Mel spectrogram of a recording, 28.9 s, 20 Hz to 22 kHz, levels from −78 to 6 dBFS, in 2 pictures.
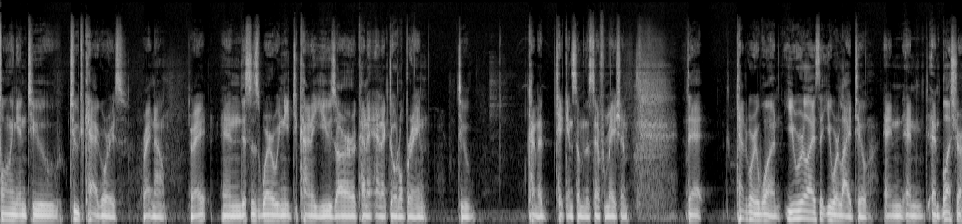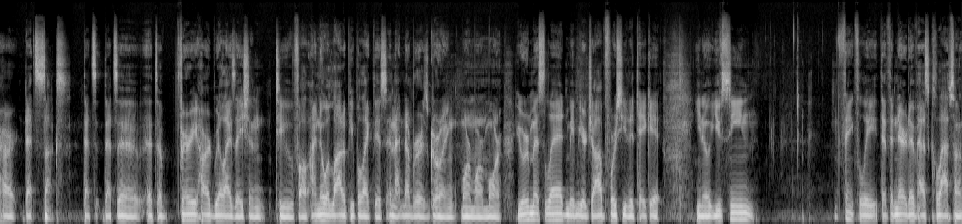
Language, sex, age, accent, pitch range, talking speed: English, male, 30-49, American, 85-100 Hz, 205 wpm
